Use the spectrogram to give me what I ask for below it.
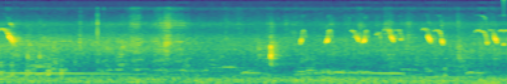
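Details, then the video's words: Dyed baby chicks of a hen peep in a late burst of quick, high, slurred chirps after a quieter start. A background hum and a faint steady tone are also present. "LOVELY Hen Baby Chicks, Witty MURGI Baby "Chicks Chirping" Sound"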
